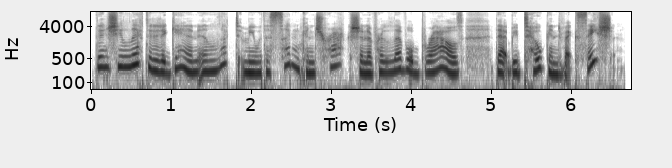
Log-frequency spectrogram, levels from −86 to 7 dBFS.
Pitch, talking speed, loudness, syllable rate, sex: 235 Hz, 180 wpm, -17 LUFS, 5.2 syllables/s, female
